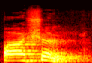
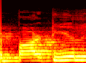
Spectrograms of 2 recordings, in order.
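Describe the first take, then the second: First: पार्शियल with a clear श sound in the middle; the right form पार्शियल, sh sound in the middle; correct pronunciation. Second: पार्टियल with a hard retroflex ट sound; the wrong form पार्टियल, hard t in the middle; wrong pronunciation. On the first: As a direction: say पार्शियल with sh, not t. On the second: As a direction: say पार्टियल with a t, as the mistake to avoid. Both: Shown as a demonstration. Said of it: "ये पार्टियल या पार्शियल नहीं है".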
